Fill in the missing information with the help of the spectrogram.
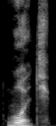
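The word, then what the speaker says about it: Łódź: You're probably mispronouncing. Say it with us. Woodj.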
